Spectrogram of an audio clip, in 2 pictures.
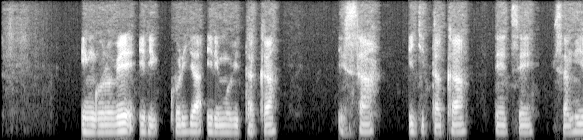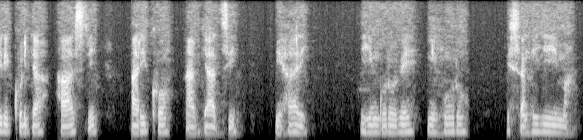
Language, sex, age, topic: Kinyarwanda, male, 18-24, agriculture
